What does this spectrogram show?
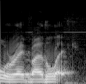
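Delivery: ordinary talk, nothing marked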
